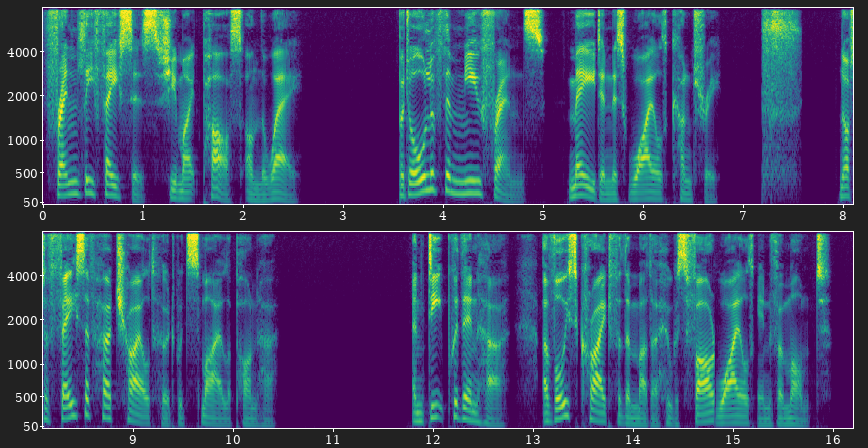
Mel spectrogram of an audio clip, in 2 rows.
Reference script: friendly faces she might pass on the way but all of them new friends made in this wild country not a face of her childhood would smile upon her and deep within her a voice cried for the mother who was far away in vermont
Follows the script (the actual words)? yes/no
no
